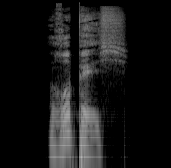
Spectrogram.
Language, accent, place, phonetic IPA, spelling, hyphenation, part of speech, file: German, Germany, Berlin, [ˈʁʊpɪç], ruppig, rup‧pig, adjective, De-ruppig.ogg
- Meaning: 1. rough, gruff, abrasive 2. rough, uneven, bumpy 3. dishevelled, having irregular fur or foliage with bald spots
